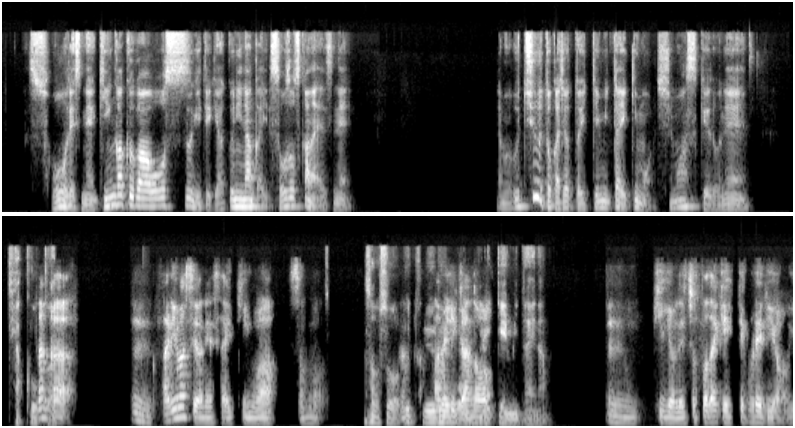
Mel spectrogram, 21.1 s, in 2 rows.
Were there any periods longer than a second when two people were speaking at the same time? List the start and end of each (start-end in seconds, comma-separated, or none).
15.8-17.1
